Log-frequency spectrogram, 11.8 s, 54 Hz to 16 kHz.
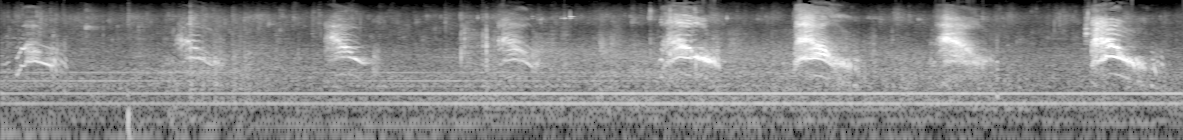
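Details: Maine Coon kitten, a brown mackerel tabby and white male born July 17, gives a series of about nine short, rising-then-falling meows roughly every one to one and a half seconds, growing louder toward the end over a steady electrical hum.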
